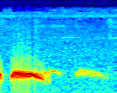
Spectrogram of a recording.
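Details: A single long, even coo from a spotted dove used for luring a rival, followed by a softer, fading coo.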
